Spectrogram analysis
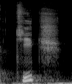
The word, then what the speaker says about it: Kizh: The descendants of the original people of Los Angeles refer to themselves and their ancestors as the Kizh, K-I-Z-H, with other spellings and pronunciation, including K-I-J, Kizh, and Quichereno.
